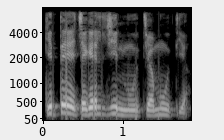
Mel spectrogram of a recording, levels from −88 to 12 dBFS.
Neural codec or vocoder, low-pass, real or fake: none; 7.2 kHz; real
